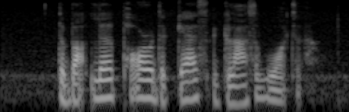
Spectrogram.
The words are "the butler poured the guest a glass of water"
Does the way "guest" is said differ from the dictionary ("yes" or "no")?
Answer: yes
